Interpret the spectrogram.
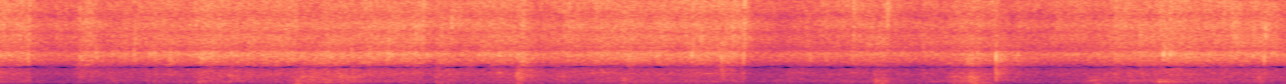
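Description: Brussels sprouts and onions sizzling in a hot frying pan: a steady hiss with scattered small pops and crackles.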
